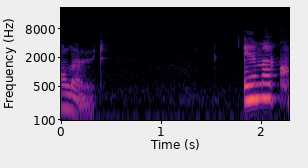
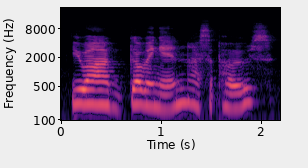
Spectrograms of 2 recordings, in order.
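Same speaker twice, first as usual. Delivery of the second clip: depressed; 2 semitones higher, 5 dB louder than usual. A narrator's reading. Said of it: "the depressed manner in which he still spoke".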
